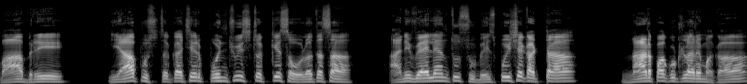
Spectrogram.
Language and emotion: Goan Konkani, angry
